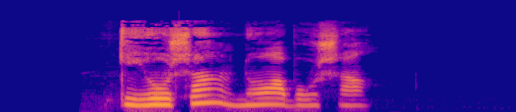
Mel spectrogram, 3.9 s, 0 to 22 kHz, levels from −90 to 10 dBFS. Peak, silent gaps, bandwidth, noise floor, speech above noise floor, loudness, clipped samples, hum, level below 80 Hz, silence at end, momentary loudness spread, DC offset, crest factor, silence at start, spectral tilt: 0 dBFS; none; 11.5 kHz; -85 dBFS; 67 dB; -17 LUFS; under 0.1%; none; -60 dBFS; 1.15 s; 10 LU; under 0.1%; 20 dB; 0.9 s; -3.5 dB/octave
